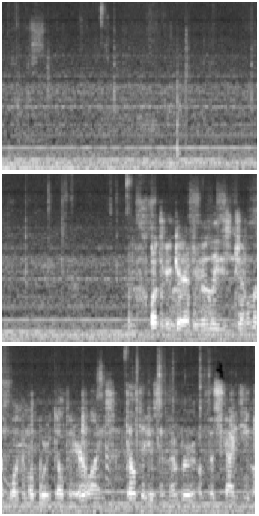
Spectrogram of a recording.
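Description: Aircraft wheels rumble over the taxiway.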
